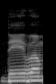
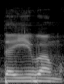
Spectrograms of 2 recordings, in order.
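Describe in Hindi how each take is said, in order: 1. पहला स्वर एक सादा 'e' ध्वनि है। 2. पहला स्वर एक 'ai' द्विस्वर है। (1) "देवम नहीं" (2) "ऐ की मात्रा है ना"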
